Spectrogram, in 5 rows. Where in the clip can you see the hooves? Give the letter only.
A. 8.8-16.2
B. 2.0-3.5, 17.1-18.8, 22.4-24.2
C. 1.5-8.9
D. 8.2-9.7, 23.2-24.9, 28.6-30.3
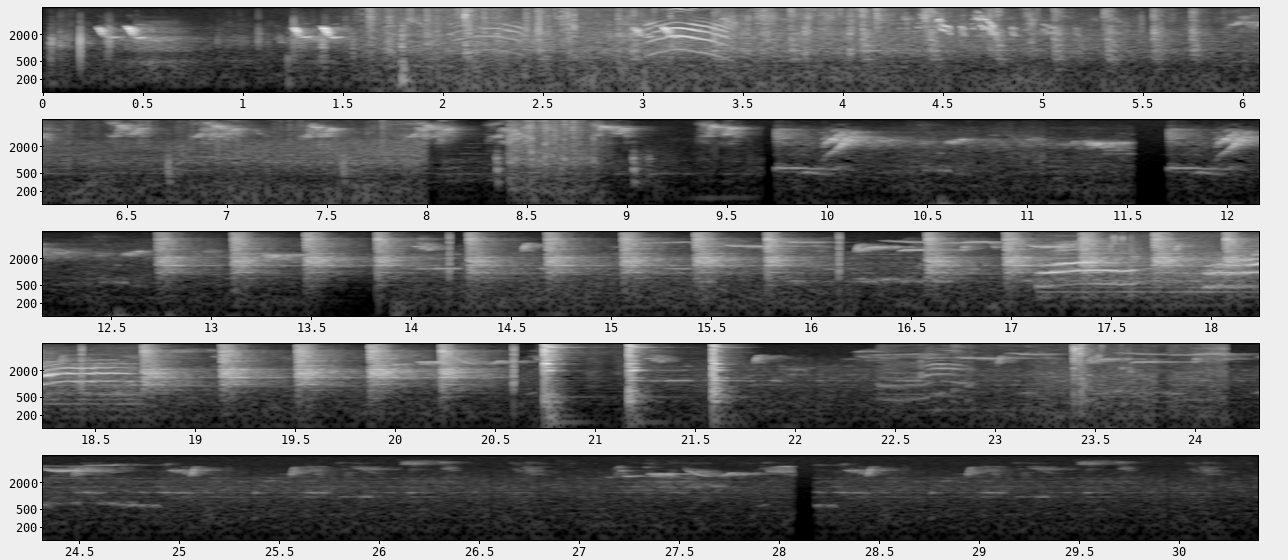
C.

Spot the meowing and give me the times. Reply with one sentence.
You can hear the meowing from 2.0 to 3.5 s, from 17.1 to 18.8 s and from 22.4 to 24.2 s.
